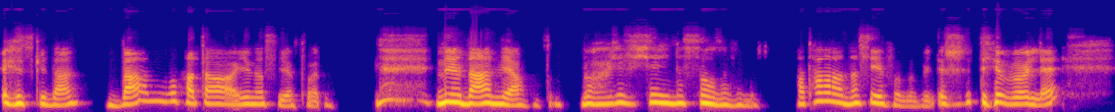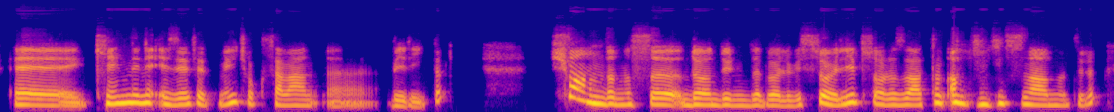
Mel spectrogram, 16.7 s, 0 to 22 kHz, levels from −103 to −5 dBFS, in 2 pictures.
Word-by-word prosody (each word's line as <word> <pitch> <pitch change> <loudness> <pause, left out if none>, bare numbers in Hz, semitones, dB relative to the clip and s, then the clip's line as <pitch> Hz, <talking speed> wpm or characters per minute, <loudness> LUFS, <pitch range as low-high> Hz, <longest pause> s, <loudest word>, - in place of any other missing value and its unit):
Eskiden 225 -1 +1
ben, 235 - -1
"Bu 290 - -3
hatayı 215 -2 0
nasıl 205 -3 -5
yaparım? 160 +2 -9 0.8
Neden 230 -2 +7
yaptım, 180 +1 -3
böyle 215 +2 +1
bir - - +2
şey 235 +2 +3
nasıl 235 +2 +2
olabilir, 175 -2 -6 0.3
hata 260 +1 0
nasıl 235 +2 +1
yapılabilir?" 185 +1 -4
diye 250 -1 +3
böyle, 205 -2 -1 0.5
eee, 175 - +1
kendine 240 +2 +4
eziyet 205 -4 -2
etmeyi 215 +5 -2
çok 210 -5 -10
seven, 175 +1 -4
eee, 250 - -10 0.3
biriydim. 155 - -7 0.8
Şu 485 -4 +1
anda 215 - +4
nasıl 190 -1 0
döndüğünü 180 -3 -1
de 175 -1 -4
böyle 165 -2 -2
bir 175 - -6
söyleyip 230 +5 +2
sonra 195 -6 -3
zaten 185 +6 0
ayrıntısını 215 -3 +1
anlatırım. 175 +7 -5
210 Hz, 135 wpm, -23 LUFS, 180-235 Hz, 0.8 s, Neden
